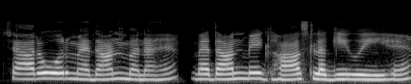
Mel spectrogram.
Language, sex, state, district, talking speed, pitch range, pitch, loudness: Hindi, female, Maharashtra, Aurangabad, 160 wpm, 230-260 Hz, 240 Hz, -14 LUFS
